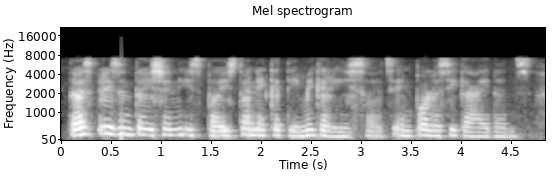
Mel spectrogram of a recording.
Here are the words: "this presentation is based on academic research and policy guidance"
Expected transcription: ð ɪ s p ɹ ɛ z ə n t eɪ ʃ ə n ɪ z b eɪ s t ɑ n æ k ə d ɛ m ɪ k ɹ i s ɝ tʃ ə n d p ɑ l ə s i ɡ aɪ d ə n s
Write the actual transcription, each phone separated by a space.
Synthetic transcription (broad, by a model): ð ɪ s p ɹ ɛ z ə n t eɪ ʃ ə n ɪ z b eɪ s t ɑ n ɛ k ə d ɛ m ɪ k ɹ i s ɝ s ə n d p ɑ l ə s i ɡ aɪ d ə n s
